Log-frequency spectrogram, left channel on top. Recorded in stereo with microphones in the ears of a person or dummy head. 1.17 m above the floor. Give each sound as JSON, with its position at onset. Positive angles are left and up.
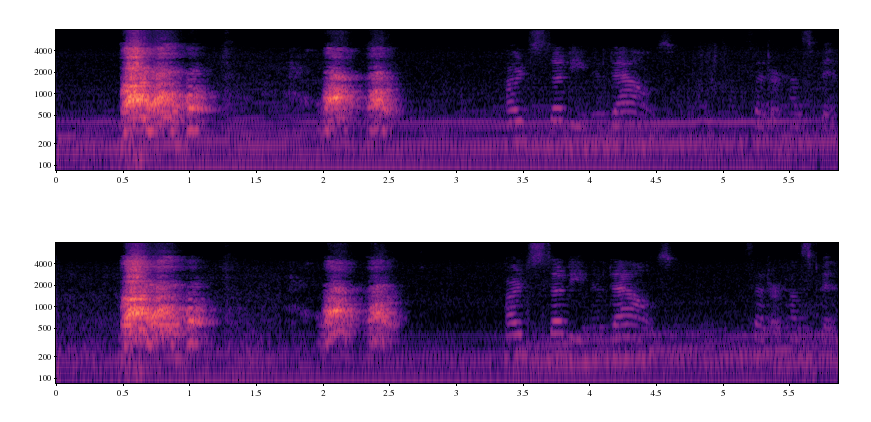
{"t": 0.5, "sound": "a dog barking", "side_deg": 10, "distance_m": 1.1}
{"t": 3.4, "sound": "a woman speaking", "side_deg": -70, "distance_m": 1.6}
